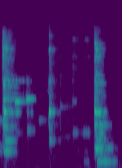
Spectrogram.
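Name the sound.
mobile phone ringtone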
